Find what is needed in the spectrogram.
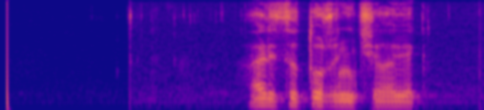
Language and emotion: Russian, neutral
